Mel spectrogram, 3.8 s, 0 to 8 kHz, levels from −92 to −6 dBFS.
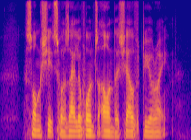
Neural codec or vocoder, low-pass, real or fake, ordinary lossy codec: none; none; real; none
